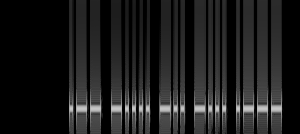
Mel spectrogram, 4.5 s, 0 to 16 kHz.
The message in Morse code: W6DBJ

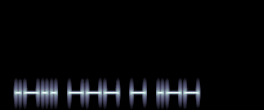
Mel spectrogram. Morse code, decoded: LOTW

